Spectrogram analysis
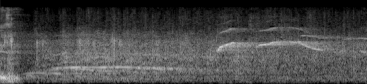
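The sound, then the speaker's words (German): An audience, many of them women, claps in a steady, dense stream of applause lasting several seconds, with a few high-pitched whoops or whistles rising above it near the end. “Viele Frauen klatschen, meine Frau so.”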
